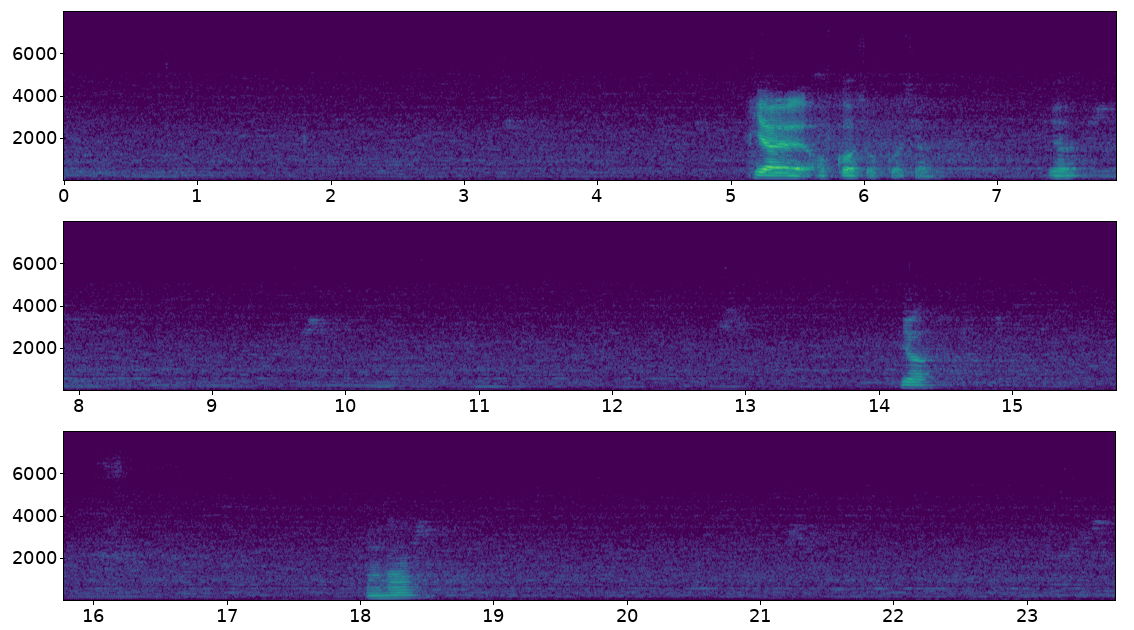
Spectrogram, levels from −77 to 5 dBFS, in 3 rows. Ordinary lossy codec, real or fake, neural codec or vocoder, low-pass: none; real; none; 7.2 kHz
